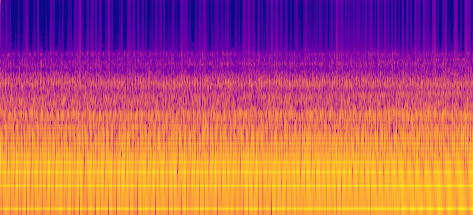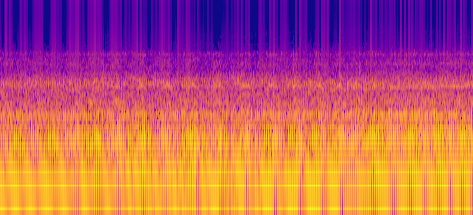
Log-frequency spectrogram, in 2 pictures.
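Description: A sports bike motorcycle engine idles and then rolls off in first gear, a loud, close, steady mid-range engine drone with a slight rhythmic pulsing as it pulls away, with no voices over it.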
